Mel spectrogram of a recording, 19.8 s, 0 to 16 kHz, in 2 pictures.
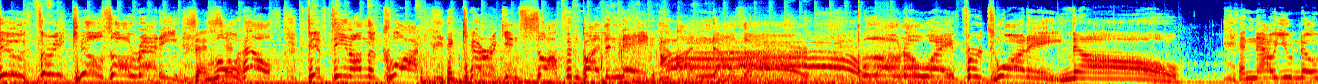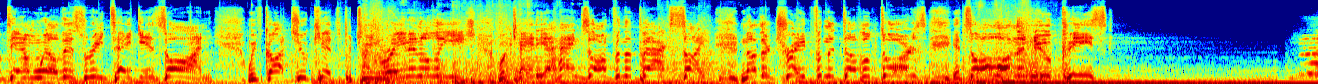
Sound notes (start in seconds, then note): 4.8 player screaming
